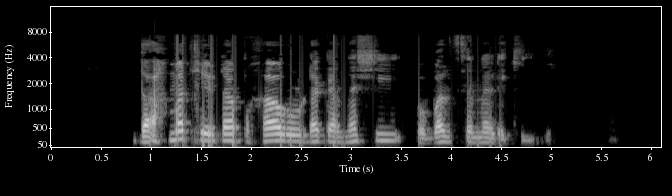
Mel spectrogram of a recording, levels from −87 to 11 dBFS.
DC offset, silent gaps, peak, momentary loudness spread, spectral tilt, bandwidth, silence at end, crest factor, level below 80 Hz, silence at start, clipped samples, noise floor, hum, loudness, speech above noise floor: under 0.1%; none; 0 dBFS; 14 LU; -6.5 dB/octave; 7.8 kHz; 1.3 s; 20 dB; -50 dBFS; 0.9 s; under 0.1%; -85 dBFS; none; -19 LUFS; 66 dB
